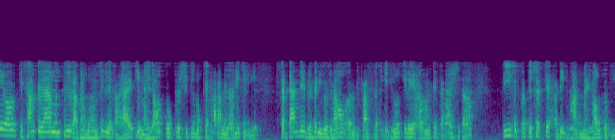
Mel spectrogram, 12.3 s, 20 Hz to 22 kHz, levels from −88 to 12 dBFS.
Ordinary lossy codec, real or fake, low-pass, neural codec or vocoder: none; fake; 3.6 kHz; codec, 44.1 kHz, 1.7 kbps, Pupu-Codec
